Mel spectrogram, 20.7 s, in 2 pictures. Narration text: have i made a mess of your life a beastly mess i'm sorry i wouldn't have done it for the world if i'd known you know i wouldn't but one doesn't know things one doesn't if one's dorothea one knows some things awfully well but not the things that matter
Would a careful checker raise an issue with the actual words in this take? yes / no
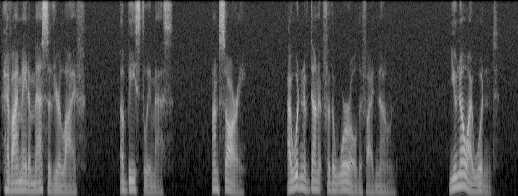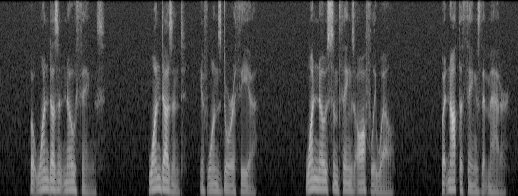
no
